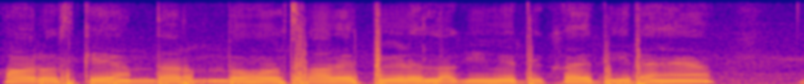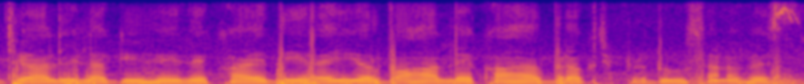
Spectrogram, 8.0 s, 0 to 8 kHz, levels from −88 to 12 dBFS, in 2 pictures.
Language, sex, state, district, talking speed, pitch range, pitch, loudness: Hindi, female, Chhattisgarh, Bilaspur, 195 wpm, 205-215 Hz, 210 Hz, -11 LUFS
